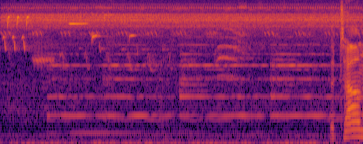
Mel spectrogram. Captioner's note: birds and distant bells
